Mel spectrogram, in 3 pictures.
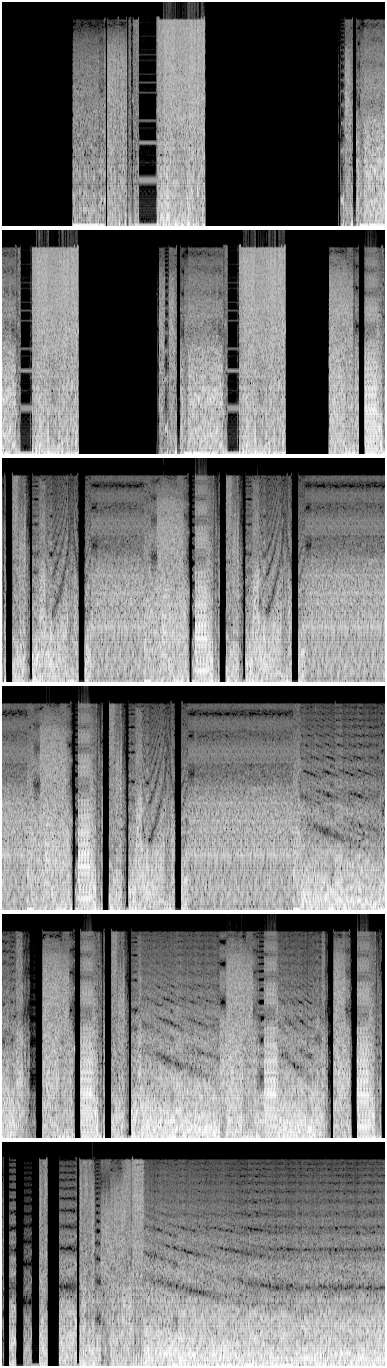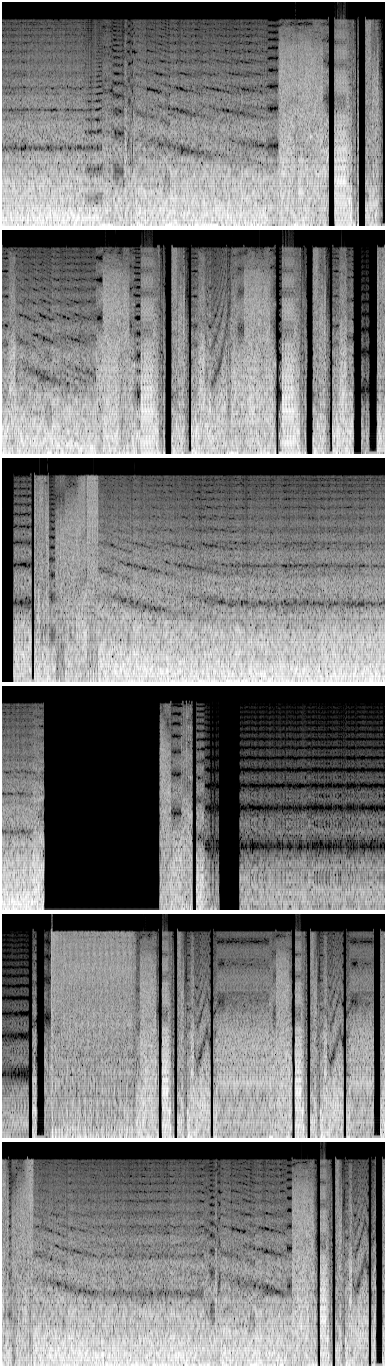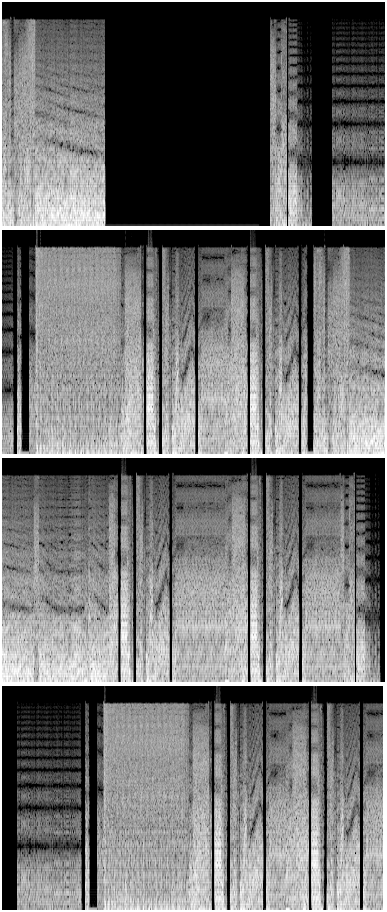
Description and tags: VERY LOUD. More noises and bleeps produced by opening DOS executable files on Fast Tracker II.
